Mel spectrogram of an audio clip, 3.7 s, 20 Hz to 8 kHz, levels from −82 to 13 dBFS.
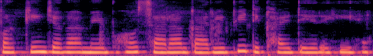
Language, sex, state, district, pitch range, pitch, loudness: Hindi, female, Arunachal Pradesh, Longding, 235-245 Hz, 240 Hz, -12 LUFS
